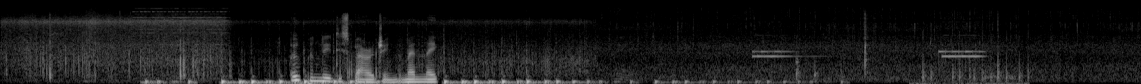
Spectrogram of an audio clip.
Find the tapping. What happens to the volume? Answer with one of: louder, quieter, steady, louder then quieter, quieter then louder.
quieter.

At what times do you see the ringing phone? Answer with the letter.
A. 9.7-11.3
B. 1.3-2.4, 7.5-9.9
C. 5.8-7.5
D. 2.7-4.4
B.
